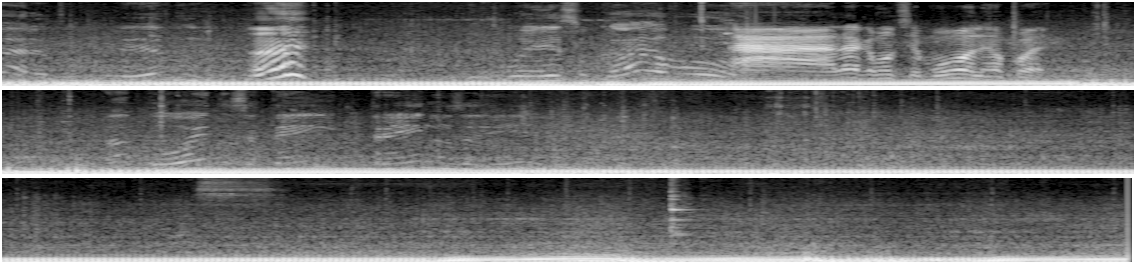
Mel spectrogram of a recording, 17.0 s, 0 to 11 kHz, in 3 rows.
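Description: Engine of a tuned turbocharged VW Golf (about 300 hp), heard from inside the cabin, running under load at fairly steady revs. About three-quarters of the way through, its note drops and then climbs again.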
